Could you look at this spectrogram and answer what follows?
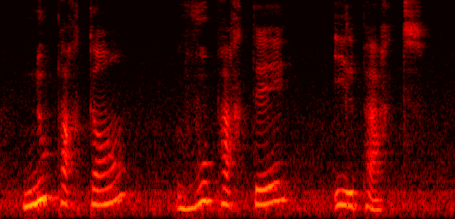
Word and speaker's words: partent: Je pars, tu pars, il part, elle part, nous partons, vous partez, ils partent. And note that the ENT on the end of il part is not pronounced.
